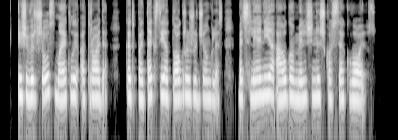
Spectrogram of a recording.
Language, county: Lithuanian, Kaunas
